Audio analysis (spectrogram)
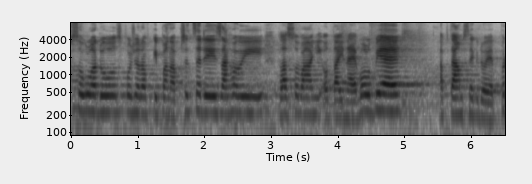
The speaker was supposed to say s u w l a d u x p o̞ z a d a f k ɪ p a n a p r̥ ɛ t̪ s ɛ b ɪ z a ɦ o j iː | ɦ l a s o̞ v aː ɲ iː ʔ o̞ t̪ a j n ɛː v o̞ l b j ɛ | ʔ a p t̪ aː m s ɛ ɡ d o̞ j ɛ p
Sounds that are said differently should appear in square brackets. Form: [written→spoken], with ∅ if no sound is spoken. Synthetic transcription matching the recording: s [u→o] w l a d u [x→s] p o̞ [z→ʒ] a d a f k ɪ p a n a p r̥ ɛ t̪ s ɛ [b→d] ɪ z a ɦ o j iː | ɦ l a s o̞ v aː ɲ iː ʔ o̞ t̪ a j n ɛː v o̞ l b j ɛ | ʔ a p t̪ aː m s ɛ ɡ d o̞ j ɛ p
